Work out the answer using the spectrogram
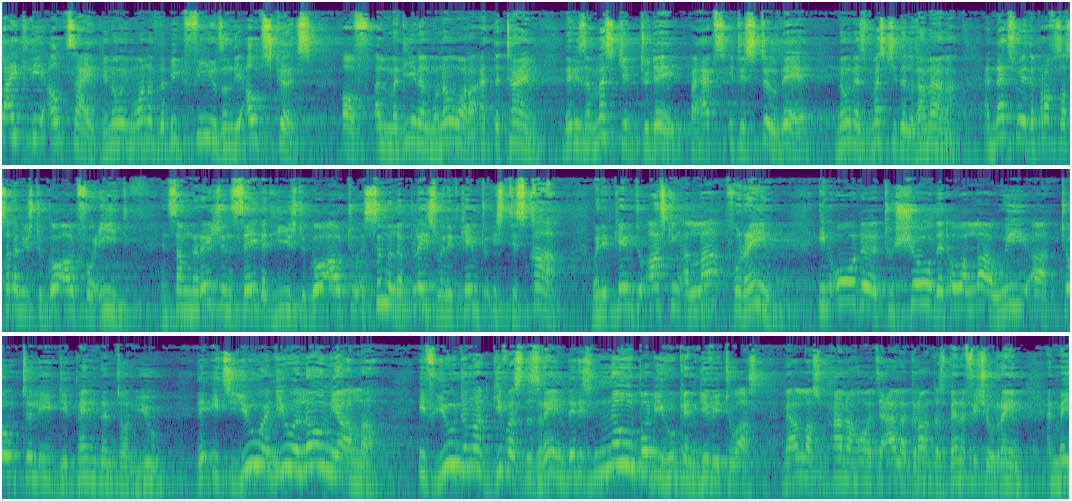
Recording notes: Jumuah Lecture from masjid Al Falaah Harare, Zimbabwe.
